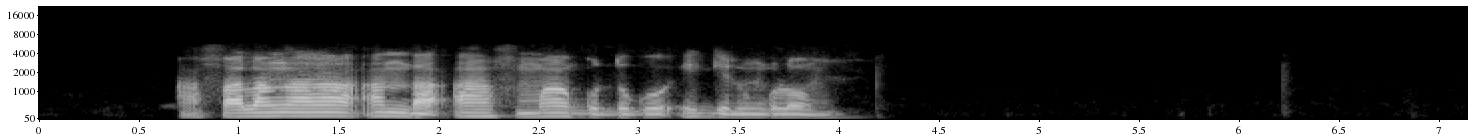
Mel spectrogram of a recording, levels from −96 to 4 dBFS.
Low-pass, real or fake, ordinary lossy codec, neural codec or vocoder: 5.4 kHz; fake; Opus, 24 kbps; autoencoder, 48 kHz, 128 numbers a frame, DAC-VAE, trained on Japanese speech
